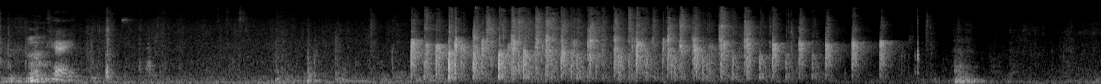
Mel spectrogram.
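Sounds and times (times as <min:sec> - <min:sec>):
audience applauding: 0:04.0 - 0:09.2.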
